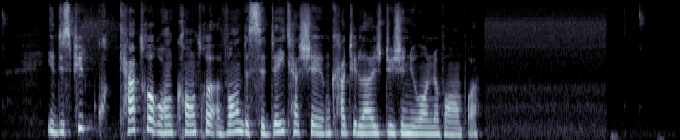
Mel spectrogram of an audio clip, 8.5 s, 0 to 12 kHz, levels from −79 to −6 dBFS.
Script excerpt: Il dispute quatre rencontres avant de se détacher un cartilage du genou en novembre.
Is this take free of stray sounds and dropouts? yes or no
yes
